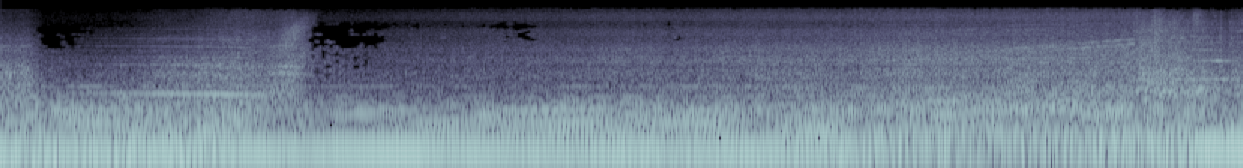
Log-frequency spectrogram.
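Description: Trailer sound design and score: a deep, steady droning rumble under sustained low tones, with a whoosh about two seconds in and a rising whoosh near the end.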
